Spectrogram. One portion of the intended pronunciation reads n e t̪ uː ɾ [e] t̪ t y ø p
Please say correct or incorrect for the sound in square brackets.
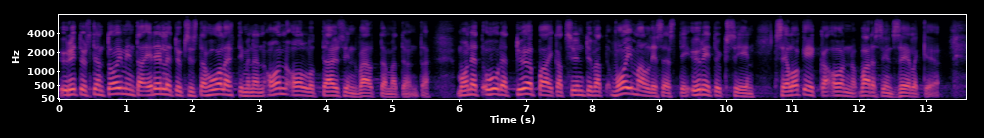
correct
